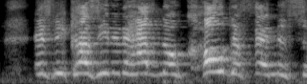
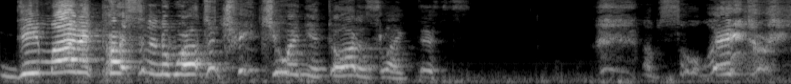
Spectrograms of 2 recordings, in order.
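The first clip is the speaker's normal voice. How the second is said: ordinary talk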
